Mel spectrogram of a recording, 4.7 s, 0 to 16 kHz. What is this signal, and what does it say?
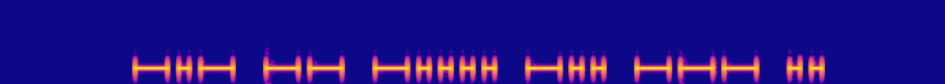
Morse code, heard as a keyed tone, about 22 wpm, 700 Hz. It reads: KM6DOI
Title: USA Call Signs - 6 Characters - Repeated 3x - 22wpm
